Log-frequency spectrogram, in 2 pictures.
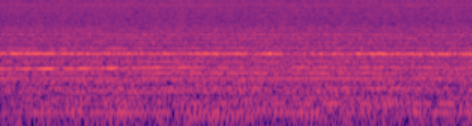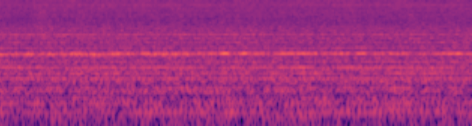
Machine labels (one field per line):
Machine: fan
